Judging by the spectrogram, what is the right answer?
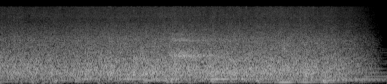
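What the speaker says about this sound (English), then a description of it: "The fresh sound of the creek flowing." Catherine Creek in Northeast Oregon rushes steadily, a loud, dense broadband wash of flowing water close by, continuous and unbroken with no voices, fading slightly at the very end.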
